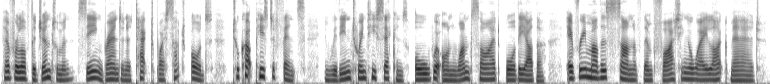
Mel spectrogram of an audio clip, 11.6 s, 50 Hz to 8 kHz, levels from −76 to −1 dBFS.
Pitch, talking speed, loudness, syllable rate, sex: 165 Hz, 180 wpm, -21 LUFS, 5.4 syllables/s, female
